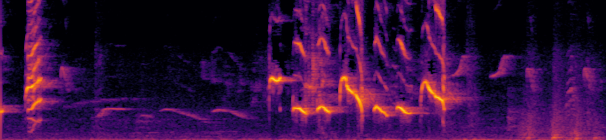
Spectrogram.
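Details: Female Oriental magpie-robin, whose call is used to draw other magpie-robins into full song; one sharp burst, soft faint whistles, then a rapid run of seven loud slurred notes alternating high downward sweeps and lower level notes.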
